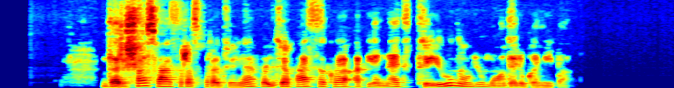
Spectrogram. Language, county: Lithuanian, Kaunas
